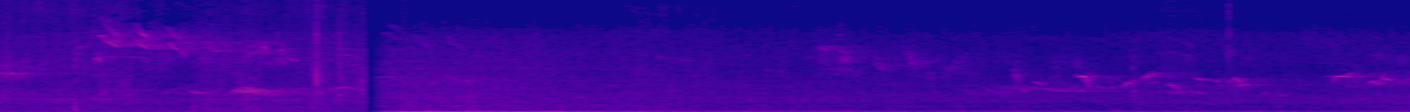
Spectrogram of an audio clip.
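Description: A train's steady low hum while it stands at a station platform, loudest for about a second after an abrupt cut near two seconds in, with birds chirping now and then.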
